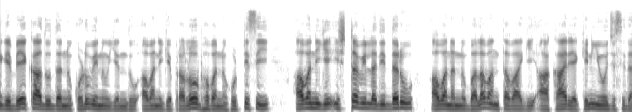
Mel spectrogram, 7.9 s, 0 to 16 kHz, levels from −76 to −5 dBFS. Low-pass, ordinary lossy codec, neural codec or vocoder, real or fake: 10.8 kHz; none; none; real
